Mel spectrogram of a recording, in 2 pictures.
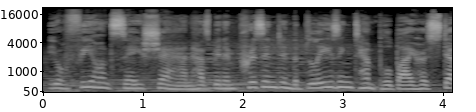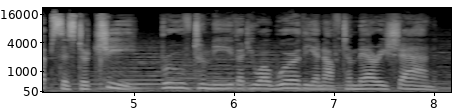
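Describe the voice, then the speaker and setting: A woman as low-voiced, solemn fairy godmother. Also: moderate pace, hardly any pauses, close to an everyday voice. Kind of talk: fairy tale game acting. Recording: music behind the voice.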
